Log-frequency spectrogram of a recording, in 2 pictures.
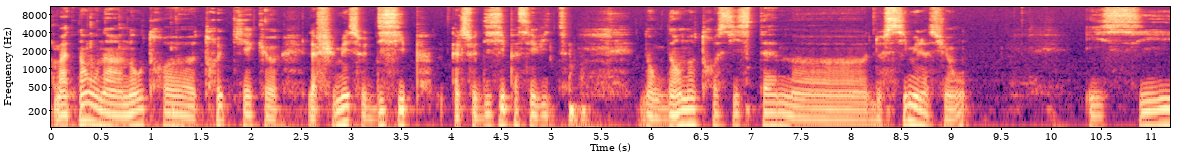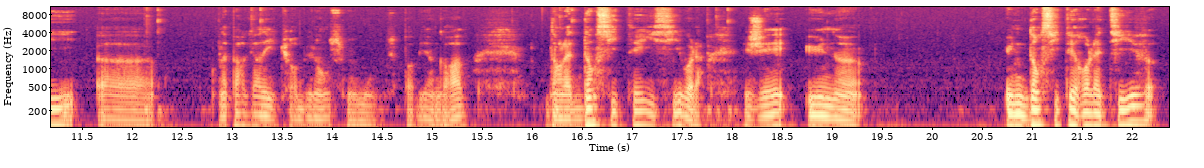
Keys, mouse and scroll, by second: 0.0-0.8 scroll up 3, 1.1 alt+click, 8.1 click, 10.2 middle click, 10.6 middle click, 12.0 click, 13.1 click, 14.8 middle click, 16.2 click, 17.7 click.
